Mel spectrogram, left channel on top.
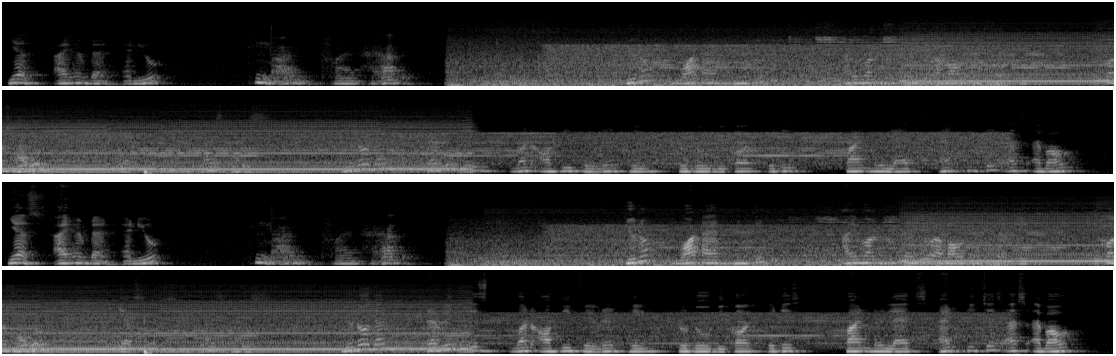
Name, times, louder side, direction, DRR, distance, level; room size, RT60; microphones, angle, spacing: voice 1, 0.1-1.6 6.2-7.7 8.4-10.3 10.9-11.6 12.2-12.7 14.5-15.1 15.4-19.1 19.6-21.9, right 4 dB, 75° right, 0.4 m, -31 dB
voice 2, 2.5-4.1 11.2-11.9 12.8-13.8, left 1 dB, 15° left, 1.9 m, -35 dB
sound 1, 4.4-10.0, left 1 dB, 50° left, 1.1 m, -36 dB
sound 2, 4.8-15.8, right 1 dB, 10° right, 0.6 m, -32 dB
Alarm, 5.4-21.2, left 2 dB, 70° left, 1.9 m, -40 dB
8.4 x 5.5 x 3.0 m
head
